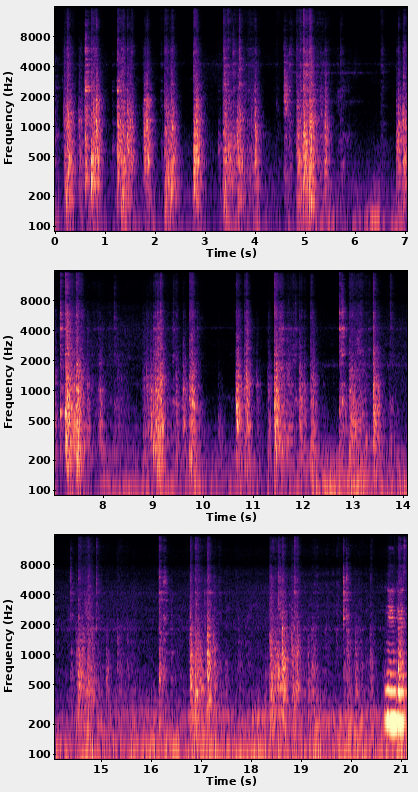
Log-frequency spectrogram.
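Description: A spoon stirs chopped brinjals in a cooking pot for a home-made brinjal and tomato curry, giving repeated sharp metallic clanks and scrapes in an irregular rhythm, with quieter shuffling in between.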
